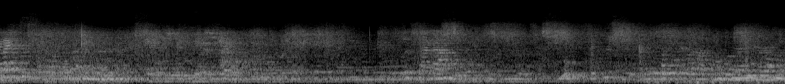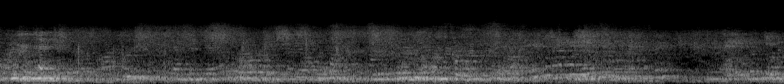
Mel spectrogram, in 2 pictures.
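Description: Young women speak and call out with animation in a room with a slight echo.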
